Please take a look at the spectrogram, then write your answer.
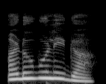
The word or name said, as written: ಅಡಿಗಲ್ಲಿಕ್ಕು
